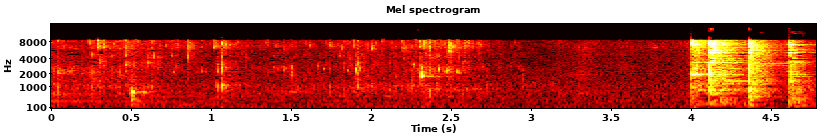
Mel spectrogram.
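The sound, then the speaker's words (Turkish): Water poured over a pastry covered with chard and beans: soft drips and light clinks come first, then a loud gushing pour with a few surging pulses near the end. “Bunun üzerine su koyacağım.”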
